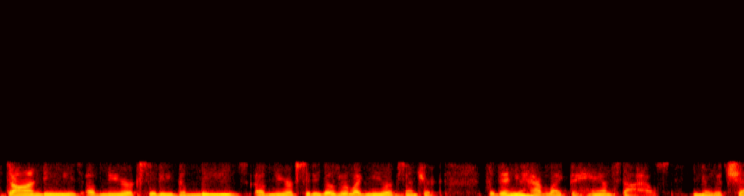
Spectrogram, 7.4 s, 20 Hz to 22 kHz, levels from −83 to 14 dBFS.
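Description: Tandem speech coding runs through the whole clip. The speech has passed through two low-rate speech coders in a row, with a plain telephone-grade link between them. The sound fits a G.729A coder followed by AMR-NB. The second coder works on audio that the first has already degraded, so the errors stack. Nothing reaches above 3.8 kHz. The speech sounds muffled and rough, with a warbly, watery edge.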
